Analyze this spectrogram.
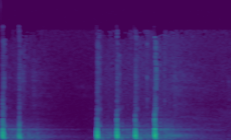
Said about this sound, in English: Probably a series of knocking. I mean, we've been to houses, and maybe the doorbell wasn't working.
